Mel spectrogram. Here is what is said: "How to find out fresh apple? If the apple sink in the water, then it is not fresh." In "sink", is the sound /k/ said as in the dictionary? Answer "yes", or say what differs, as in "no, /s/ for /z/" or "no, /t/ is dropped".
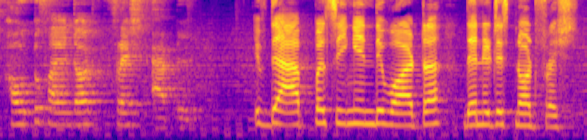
no, /k/ is dropped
